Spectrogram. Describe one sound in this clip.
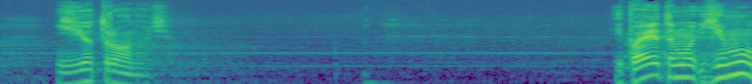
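A middle-aged man speaks calmly into a microphone, with pauses, in a room with some echo.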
